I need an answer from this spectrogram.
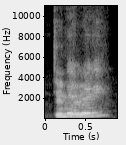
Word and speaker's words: Dinwiddie: Dinwiddie.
